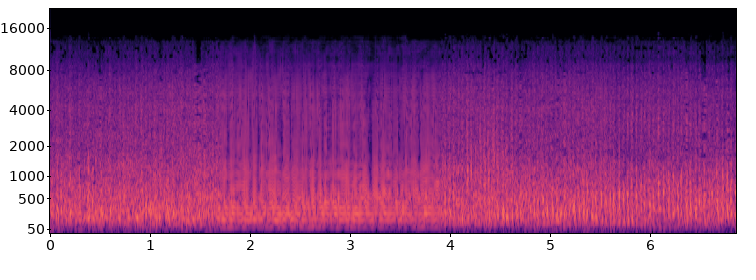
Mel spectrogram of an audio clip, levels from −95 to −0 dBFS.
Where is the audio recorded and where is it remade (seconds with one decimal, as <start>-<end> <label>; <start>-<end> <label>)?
0.0-1.7 recorded; 1.7-3.9 remade; 3.9-6.9 recorded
